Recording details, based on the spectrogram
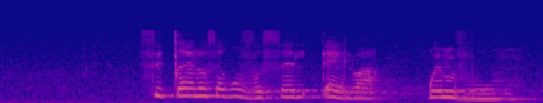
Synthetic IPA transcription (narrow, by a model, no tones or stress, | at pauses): siǀɛlɔsek̬uvusɛɛlwa | k̬weɱvuːmɔ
